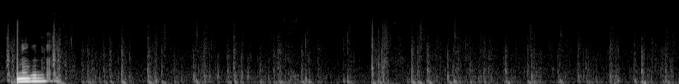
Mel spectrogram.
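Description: Footsteps of a running game character thud in a quick rhythm.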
